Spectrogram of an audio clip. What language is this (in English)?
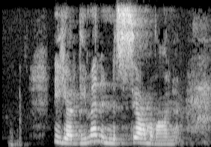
Kabyle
